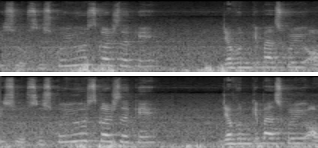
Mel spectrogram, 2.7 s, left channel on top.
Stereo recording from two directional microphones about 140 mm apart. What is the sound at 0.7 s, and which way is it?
A woman's voice, 50° right (ahead or behind).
